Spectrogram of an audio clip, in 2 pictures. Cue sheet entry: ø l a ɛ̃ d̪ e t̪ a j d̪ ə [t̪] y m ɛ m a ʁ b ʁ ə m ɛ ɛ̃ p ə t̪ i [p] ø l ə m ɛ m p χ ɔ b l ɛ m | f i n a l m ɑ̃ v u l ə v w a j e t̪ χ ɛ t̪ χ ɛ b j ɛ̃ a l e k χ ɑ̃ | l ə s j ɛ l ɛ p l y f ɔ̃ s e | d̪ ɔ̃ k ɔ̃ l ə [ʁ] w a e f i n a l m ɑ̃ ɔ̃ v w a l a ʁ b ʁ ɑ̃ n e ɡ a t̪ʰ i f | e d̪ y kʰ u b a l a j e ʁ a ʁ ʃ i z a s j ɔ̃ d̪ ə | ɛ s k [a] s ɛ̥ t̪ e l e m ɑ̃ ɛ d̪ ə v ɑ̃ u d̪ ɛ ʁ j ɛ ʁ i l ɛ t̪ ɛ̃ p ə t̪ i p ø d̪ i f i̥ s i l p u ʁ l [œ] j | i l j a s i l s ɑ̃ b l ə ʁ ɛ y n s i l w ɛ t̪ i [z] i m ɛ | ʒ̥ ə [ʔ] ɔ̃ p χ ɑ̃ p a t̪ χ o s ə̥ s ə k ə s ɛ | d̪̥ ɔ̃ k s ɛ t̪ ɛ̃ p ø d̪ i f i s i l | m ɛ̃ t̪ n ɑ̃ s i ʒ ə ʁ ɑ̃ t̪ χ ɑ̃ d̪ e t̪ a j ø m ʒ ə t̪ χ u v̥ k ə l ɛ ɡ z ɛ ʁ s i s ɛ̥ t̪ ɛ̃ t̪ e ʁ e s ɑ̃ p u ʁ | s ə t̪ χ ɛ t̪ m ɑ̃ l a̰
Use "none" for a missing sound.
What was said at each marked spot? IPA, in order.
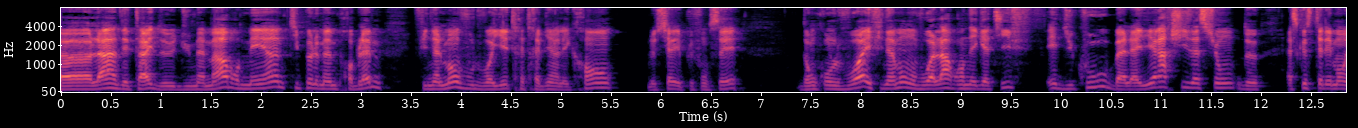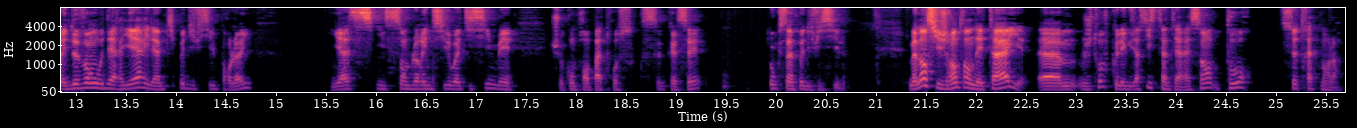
d̪, p, v, ə, œ, s, k

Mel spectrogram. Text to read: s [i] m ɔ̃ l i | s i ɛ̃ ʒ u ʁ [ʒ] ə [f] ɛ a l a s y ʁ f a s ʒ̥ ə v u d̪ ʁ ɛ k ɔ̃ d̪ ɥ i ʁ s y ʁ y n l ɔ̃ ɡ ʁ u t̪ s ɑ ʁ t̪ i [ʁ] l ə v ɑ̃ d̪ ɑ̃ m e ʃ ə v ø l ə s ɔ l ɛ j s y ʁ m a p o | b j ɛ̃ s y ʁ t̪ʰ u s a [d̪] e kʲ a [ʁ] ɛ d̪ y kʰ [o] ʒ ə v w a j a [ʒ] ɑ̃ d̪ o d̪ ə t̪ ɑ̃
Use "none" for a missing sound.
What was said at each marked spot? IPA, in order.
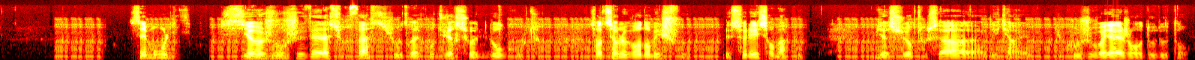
ɛ, ʒ, v, ʁ, d̪, ʁ, u, ʒ

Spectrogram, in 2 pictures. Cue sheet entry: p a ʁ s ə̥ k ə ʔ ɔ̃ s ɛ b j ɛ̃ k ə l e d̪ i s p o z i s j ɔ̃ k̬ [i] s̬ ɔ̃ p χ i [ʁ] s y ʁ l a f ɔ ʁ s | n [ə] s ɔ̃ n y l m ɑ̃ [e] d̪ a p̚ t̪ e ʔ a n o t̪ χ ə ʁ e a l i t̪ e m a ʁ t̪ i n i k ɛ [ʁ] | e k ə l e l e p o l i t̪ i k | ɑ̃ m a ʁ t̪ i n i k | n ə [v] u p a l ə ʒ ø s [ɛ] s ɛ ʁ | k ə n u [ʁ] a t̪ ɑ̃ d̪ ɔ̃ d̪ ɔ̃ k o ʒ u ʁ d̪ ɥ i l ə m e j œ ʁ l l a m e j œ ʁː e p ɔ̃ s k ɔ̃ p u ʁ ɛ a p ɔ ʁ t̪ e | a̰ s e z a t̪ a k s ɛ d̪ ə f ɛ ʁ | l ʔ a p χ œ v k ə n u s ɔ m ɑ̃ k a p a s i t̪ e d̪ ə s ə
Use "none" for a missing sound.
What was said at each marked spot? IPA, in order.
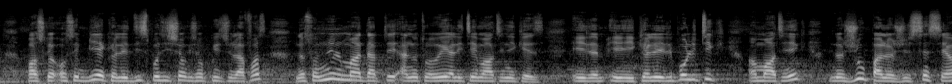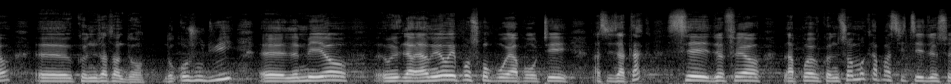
i, z, ə, a, z, ʒ, ɛ̃, z

